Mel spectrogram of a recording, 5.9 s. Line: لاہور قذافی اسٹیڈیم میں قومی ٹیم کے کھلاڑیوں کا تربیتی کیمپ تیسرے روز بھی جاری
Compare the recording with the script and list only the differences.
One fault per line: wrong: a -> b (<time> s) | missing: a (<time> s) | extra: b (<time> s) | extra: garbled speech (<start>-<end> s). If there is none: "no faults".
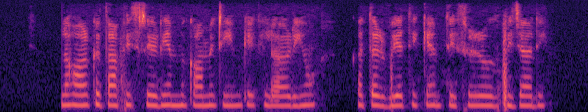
no faults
